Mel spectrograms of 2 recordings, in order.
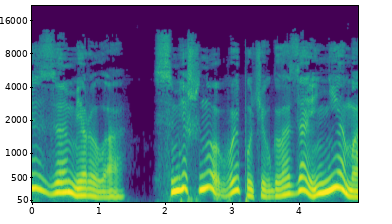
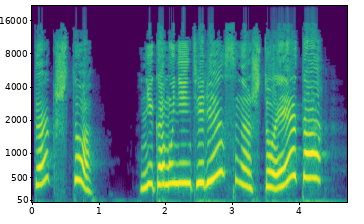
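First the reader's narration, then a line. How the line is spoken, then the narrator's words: Ringing loud voice asking. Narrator (Russian): звонким, громким голоском спросила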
